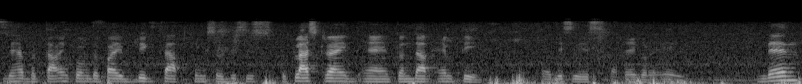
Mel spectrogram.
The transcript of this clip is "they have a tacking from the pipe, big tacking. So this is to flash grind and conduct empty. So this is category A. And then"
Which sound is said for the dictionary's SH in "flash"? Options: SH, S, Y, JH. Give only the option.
S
